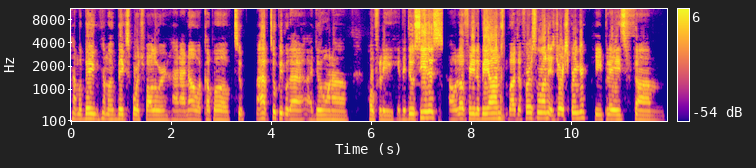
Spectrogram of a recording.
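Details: Adult man who stutters, speaking as a podcast co-host; stuttering.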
